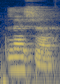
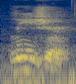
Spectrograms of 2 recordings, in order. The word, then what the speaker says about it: leisure: Porque tem coisa assim, que o inglês americano a pronúncia é uma, o inglês britânico é outra. É o caso aqui dessa palavra, ó. Que você olha aqui, tá vendo? UK, Grã-Bretanha, tem essa pronúncia aqui, ó. Leisure. Leisure. É isso mesmo. Então existe a pronúncia leisure. Eu não sonhei com isso, não. Eu já vi essa pronúncia leisure. Mas a pronúncia americana é essa aqui, ó.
